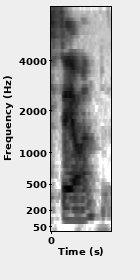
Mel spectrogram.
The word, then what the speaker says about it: Seon: It's written Seon, but it's not pronounced Sean or Sean. Oh yeah. It's Seon. It's pronounced the Spanish way.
